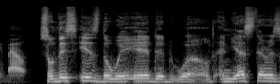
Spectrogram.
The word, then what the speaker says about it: Wy'rd: So in this case, it is not the Wy'rd world, it is the Wy'rd world.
